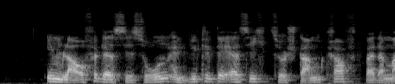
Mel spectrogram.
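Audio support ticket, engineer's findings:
Checked the whole speech clip and found nothing wrong; no fault to chase here.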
